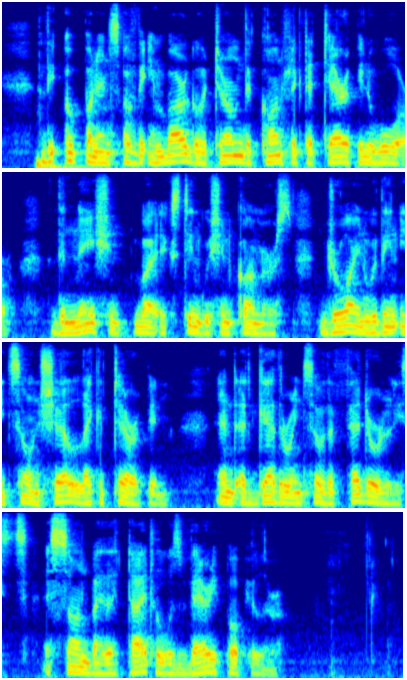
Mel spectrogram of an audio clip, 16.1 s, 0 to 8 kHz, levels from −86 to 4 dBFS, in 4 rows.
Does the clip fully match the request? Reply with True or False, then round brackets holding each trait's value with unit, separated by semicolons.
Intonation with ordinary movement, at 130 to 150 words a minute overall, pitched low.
True (3.2 semitones; 140 wpm; 105 Hz)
